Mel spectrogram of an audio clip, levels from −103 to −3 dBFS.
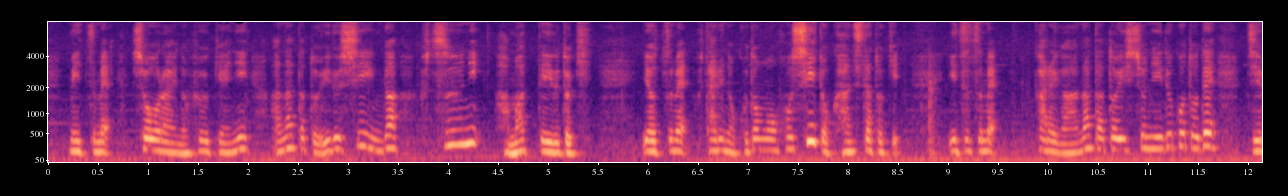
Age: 40-59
